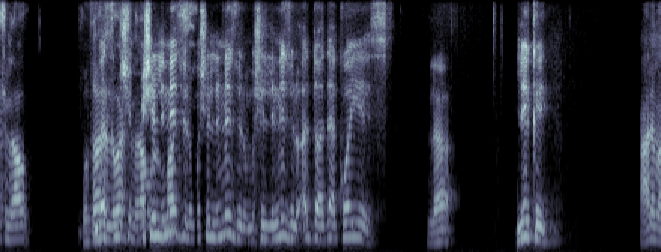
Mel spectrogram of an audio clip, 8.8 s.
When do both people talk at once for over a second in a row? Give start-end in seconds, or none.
1.2-2.7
